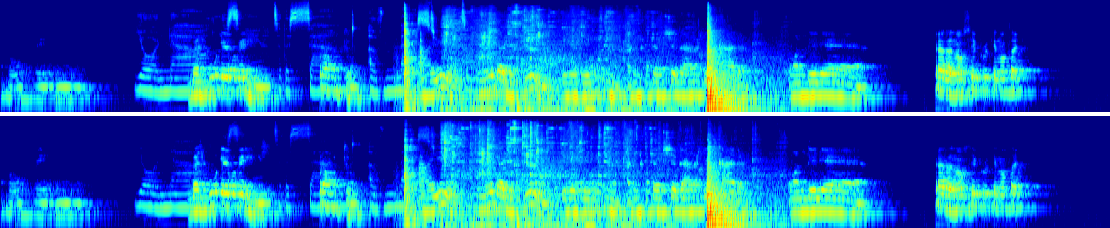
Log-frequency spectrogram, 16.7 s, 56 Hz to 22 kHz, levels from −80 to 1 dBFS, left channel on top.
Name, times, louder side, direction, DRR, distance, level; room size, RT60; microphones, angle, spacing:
voice 1, 0.0-1.2 2.8-4.0 4.8-5.4 6.3-11.3 11.8-13.0, right 1 dB, 90° right, 3 dB, 1.7 m, -39 dB
Female speech woman speaking, 2.0-6.6 6.9-7.5 7.7-8.4 8.7-9.3, left 5 dB, 45° left, 0.5 m, -48 dB
sound 1, 5.9-12.3, left 2 dB, 65° left, 0.9 m, -35 dB
sound 2, 6.6-11.8, right 3 dB, 70° right, 4.1 m, -42 dB
voice 2, 14.0-15.3, left 1 dB, 85° left, 5 dB, 2.0 m, -37 dB
19.0 x 11.0 x 2.4 m, 0.73 s
head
